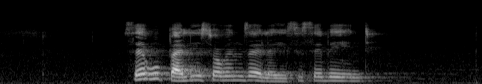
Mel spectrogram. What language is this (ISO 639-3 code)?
ssw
